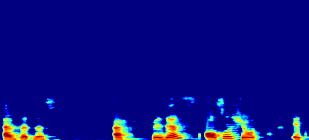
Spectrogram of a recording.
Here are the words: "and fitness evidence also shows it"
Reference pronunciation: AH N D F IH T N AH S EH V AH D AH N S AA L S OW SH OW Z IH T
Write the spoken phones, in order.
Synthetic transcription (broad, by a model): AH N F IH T N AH S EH F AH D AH N S AA L S OW SH OW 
